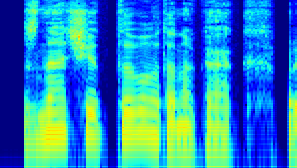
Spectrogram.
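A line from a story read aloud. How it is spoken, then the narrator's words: Thin-voiced, as if confirmed. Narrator (Russian): произнесла она тонким голосом, словно услышала правильный ответ на вопрос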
